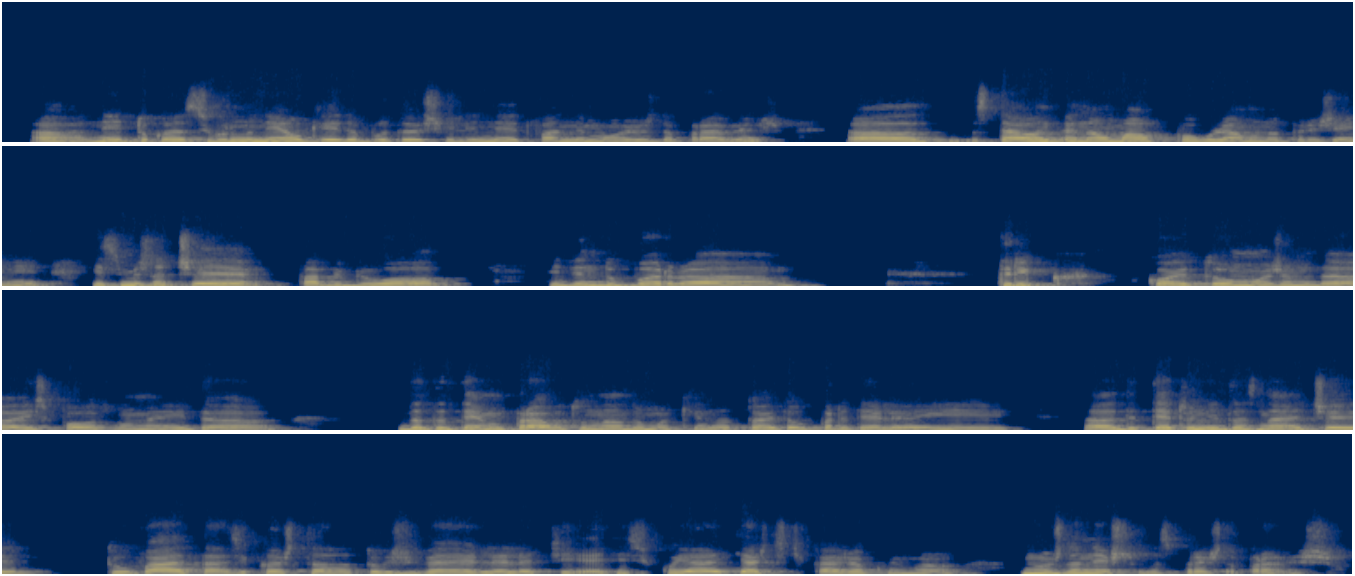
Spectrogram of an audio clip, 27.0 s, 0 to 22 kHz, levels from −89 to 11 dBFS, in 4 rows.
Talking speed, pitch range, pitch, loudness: 170 wpm, 210-255 Hz, 230 Hz, -26 LUFS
